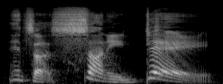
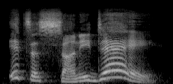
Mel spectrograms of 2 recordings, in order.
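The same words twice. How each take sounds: First: The voice sounds unhappy and reluctant. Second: The voice sounds happy and pleased. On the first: The speaker dislikes sunny days. "you should be able to understand that I don't like sunny days" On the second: The speaker likes sunny days. "you can hear that I like it. I'm very happy"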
